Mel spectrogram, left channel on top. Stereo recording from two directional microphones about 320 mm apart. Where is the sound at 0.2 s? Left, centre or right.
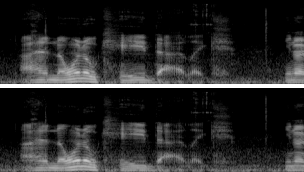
Centre.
